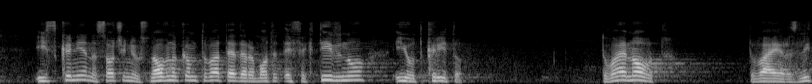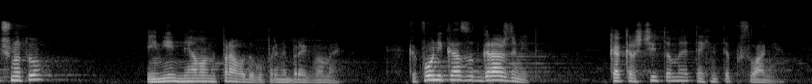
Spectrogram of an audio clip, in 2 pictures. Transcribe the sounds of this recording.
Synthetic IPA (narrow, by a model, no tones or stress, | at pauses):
iskəniənɐsɔt͡ʃɛniosnɔvnokəmt̪ovat̪ɛd̪ɐɾɐbɔt̪ʲɐt̪ɛfɛkt̪ivnoiot̪kɾit̪o | t̪ovaɛnɔvot̪o̥ | t̪ovaɛɾɐzlit͡ʃnot̪o | iniɛnʲamɐmɛpɾavod̪ɐɡopɾɛnɛbɾɛɡvɐmɛ | kɐkvɔnikazvɐd̪ɡɾaʒd̪ənit̪ɛ̥ | kakɾɐst͡ʃit̪əmɛt̪ɛxnit̪ɛpo̥slˠanḭə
